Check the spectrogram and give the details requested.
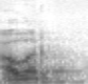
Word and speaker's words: hour: आवर, HOUR, अपर बोलते हैं इसको, हवर नहीं बोलते। तो एच इसमें साइलेंट रहता है, जिसका उच्चारण नहीं होता।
